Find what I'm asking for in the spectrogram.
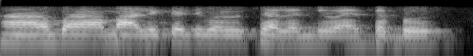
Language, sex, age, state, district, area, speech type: Sindhi, female, 45-60, Maharashtra, Mumbai Suburban, urban, conversation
